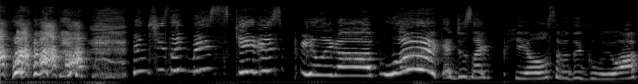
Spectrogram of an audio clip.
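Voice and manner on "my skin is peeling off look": high, loud mock shriek; fake crying panic. Girlfriend showing her peeling skin, fake panicked shriek. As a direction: shriek it in hammed-up distress. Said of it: "fake crying and freaking out".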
